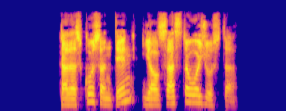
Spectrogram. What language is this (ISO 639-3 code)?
cat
